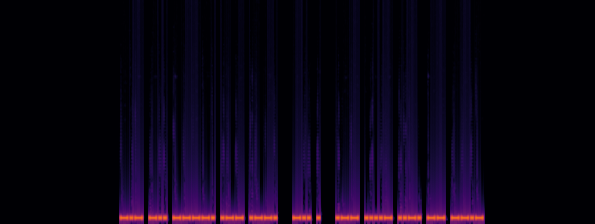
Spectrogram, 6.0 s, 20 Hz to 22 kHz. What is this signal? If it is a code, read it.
Morse code, heard as a keyed tone, about 52 wpm, 700 Hz. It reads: KD9WP DE W4FMQ
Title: USA Callsign DE Callsign - 5 Characters - 50wpm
